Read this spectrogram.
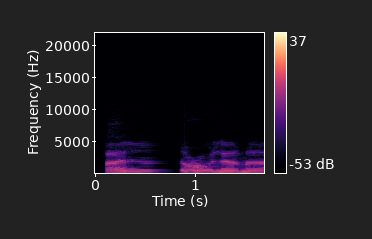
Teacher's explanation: I don't know if you heard the slight sound of the hamza sukoon that I made, because this fatha, so you can disregard this alif in the end.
